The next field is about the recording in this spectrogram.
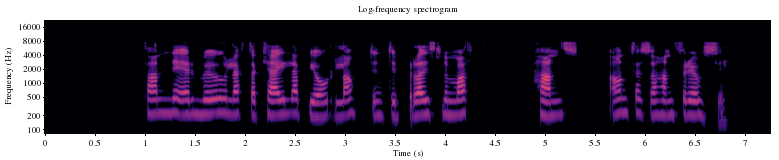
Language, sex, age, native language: Icelandic, female, 40-49, Icelandic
